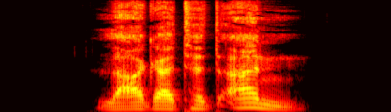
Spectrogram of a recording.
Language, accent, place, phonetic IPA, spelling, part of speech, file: German, Germany, Berlin, [ˌlaːɡɐtət ˈan], lagertet an, verb, De-lagertet an.ogg
- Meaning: inflection of anlagern: 1. second-person plural preterite 2. second-person plural subjunctive II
